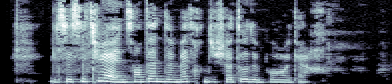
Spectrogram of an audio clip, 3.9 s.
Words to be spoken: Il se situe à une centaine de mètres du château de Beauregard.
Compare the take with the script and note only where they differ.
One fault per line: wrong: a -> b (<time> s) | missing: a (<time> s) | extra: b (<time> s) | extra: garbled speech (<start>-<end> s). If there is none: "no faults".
no faults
